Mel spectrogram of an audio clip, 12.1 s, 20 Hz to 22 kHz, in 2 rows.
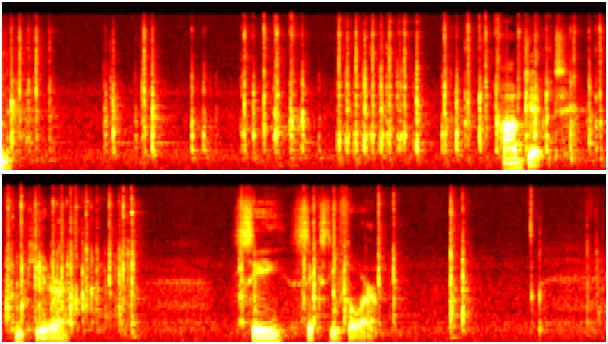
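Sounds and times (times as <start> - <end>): computer keyboard typing: 0.0 - 7.5, 8.4 - 10.8.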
